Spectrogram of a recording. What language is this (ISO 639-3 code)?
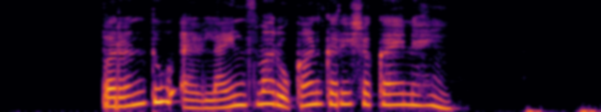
guj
